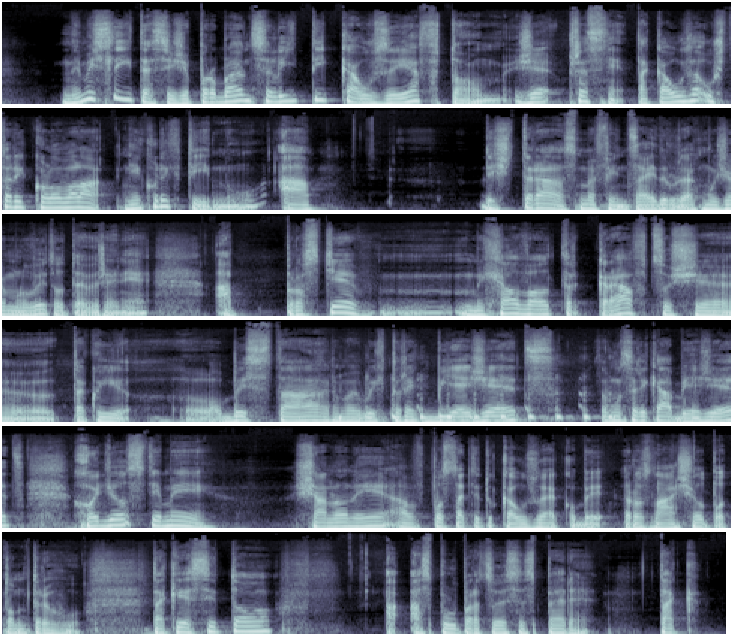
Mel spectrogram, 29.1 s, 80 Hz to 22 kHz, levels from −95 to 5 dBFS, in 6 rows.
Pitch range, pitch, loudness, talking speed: 120-165 Hz, 130 Hz, -16 LUFS, 150 wpm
